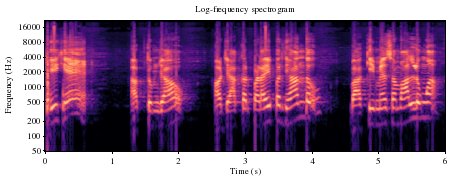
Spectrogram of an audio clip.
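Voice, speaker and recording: Casting: male narrator as shrewd village merchant dad, high-pitched, slow, approving and paternal, for a cartoon fable. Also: expressive, vocal fry, fairly bright tone, full character voice.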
